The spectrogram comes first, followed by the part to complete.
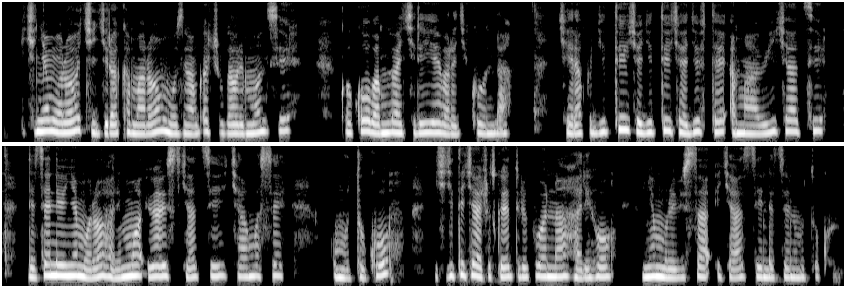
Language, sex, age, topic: Kinyarwanda, female, 18-24, agriculture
